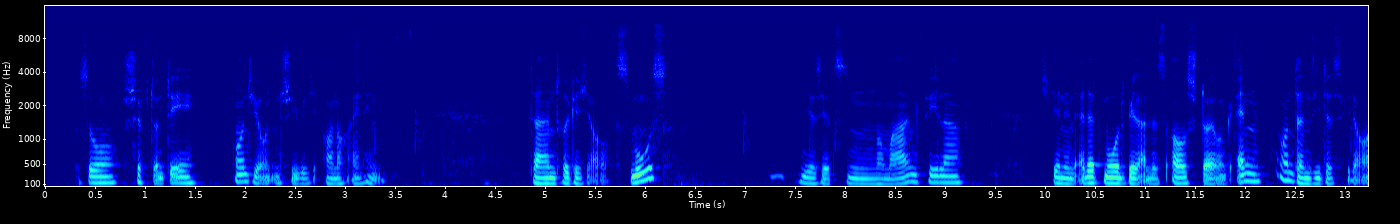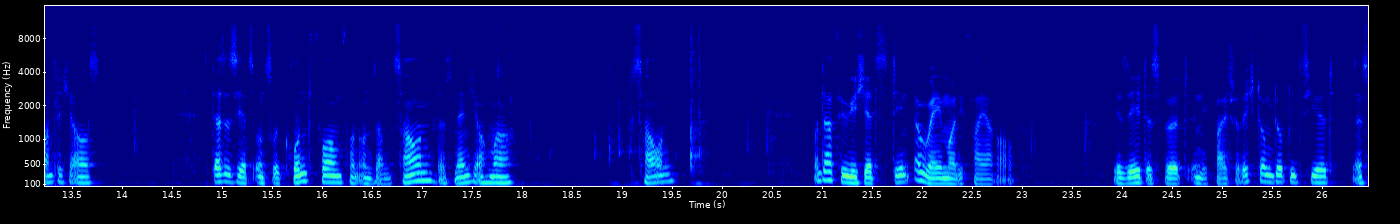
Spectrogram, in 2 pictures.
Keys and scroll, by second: 0.7 shift+d, 3.7 Tab, 8.2 Tab, 9.0 a, 11.5 ctrl+n, 12.0 Tab, 14.5 1, 17.7 shift+z, 19.6 Return.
